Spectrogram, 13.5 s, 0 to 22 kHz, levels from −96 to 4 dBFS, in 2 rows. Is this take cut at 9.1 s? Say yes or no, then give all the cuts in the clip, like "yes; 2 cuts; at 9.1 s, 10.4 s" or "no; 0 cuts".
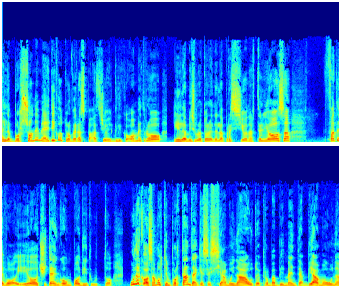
yes; 1 cut; at 9.1 s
